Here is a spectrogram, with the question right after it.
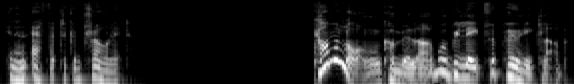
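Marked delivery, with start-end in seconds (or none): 3.1-5.7 hammed-up plummy English upper-class accent; mock-posh English accent rounding up the kids. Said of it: "said Lou in a plummy accent".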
